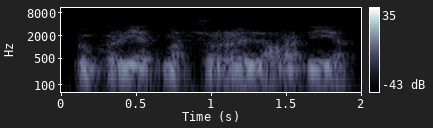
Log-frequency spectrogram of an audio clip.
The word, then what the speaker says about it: جمهورية مصر العربية: It's let's see, in Arabic it's pronounced جمهورية مصر العربية.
